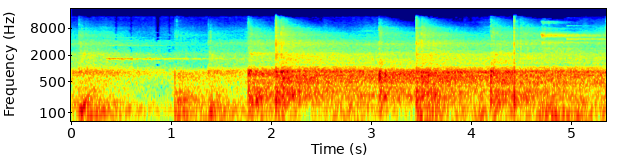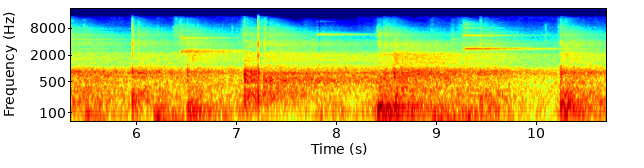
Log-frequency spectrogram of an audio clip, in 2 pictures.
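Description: A squash57 (racketball) rally on a squash court: the ball cracks off rackets and walls in quick succession, each hit echoing in the court. A couple of softer hits come first, then the rally speeds up about two seconds in, with short shoe squeaks on the wooden floor between the hits.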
